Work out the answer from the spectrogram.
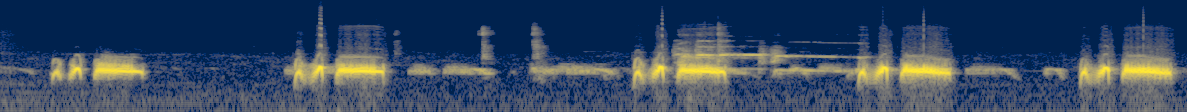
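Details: Repeated cooing of a spotted dove decoy kept to lure wild doves: five phrases, each two quick hoots and a long rough coo, about every two to three seconds, with soft quiet murmurs between and a thin higher call from another bird.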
